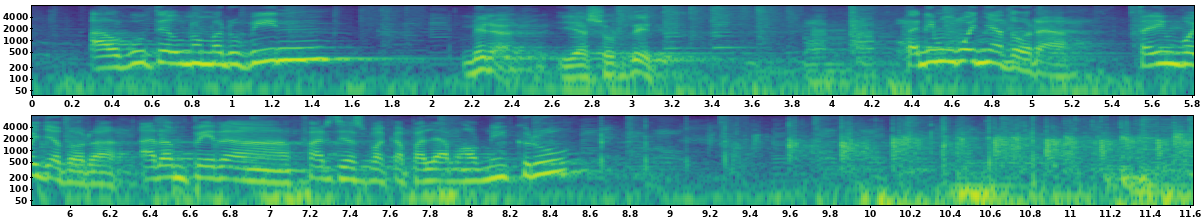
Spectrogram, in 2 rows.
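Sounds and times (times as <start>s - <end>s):
speech: 0.3s - 8.7s
audience applause: 8.8s - 11.6s.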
